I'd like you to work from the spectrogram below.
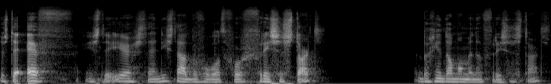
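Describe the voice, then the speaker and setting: A man with a normal speaking voice talks at a fairly quick pace and a medium pitch, with fairly even intonation. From Netherlands, Hillegom (Bollenstreek, South Holland). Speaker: career coach. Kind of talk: interview.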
